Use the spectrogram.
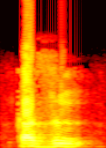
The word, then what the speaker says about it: cousin: கசின் COUSIN கசின் Z என்று உச்சரிக்கப்படுகிறது.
